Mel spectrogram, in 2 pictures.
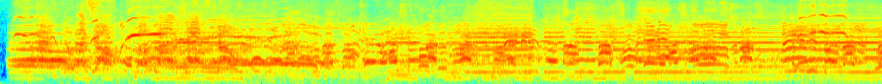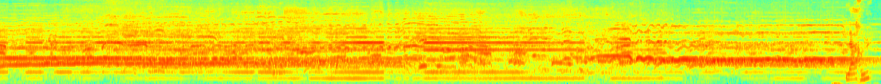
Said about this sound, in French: On écoute un extrait qu'on a choisi, hommage et petit déclat d'amour aux chants et slogans de lutte.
